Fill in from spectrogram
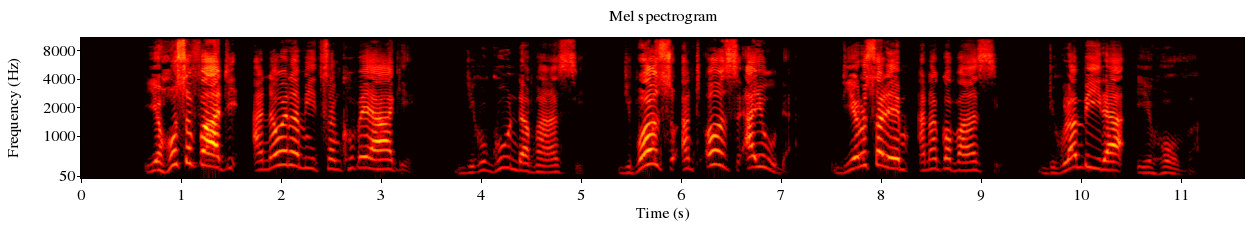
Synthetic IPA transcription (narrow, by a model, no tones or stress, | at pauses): jɛɦɔsafatianawɛnamit͡sʰaŋkʰɔpɛjak̬ɛ̰ | ndikuɡundapaːnsḭ | ndipɔnsɔʔantʰu̥ɔnsɛʔajuɗa | ndijɛɾusalɛmuanaɡwapansḭ | ndikulambiɾajɛɦɔːva̰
